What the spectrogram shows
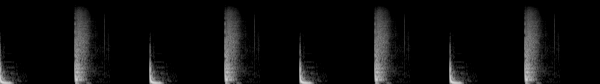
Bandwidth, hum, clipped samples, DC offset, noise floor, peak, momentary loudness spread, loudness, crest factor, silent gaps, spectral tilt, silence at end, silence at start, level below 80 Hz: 16 kHz; none; under 0.1%; under 0.1%; -76 dBFS; -2 dBFS; 14 LU; -23 LUFS; 22 dB; none; -5.5 dB/octave; 0.6 s; 0 s; -30 dBFS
